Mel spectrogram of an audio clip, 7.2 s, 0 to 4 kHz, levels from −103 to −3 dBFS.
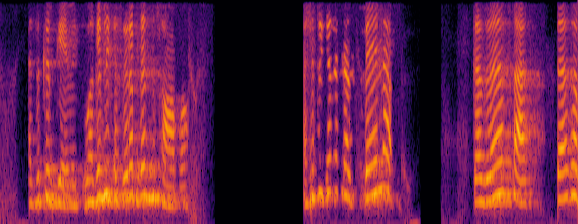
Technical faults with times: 0.00-0.36 comfort noise in place of the background
2.36-3.80 comfort noise in place of the background
4.46-4.50 sound dropped by the voice detector
5.02-5.92 comfort noise in place of the background
6.82-6.98 comfort noise in place of the background
6.96-6.98 onset clipped by the voice detector

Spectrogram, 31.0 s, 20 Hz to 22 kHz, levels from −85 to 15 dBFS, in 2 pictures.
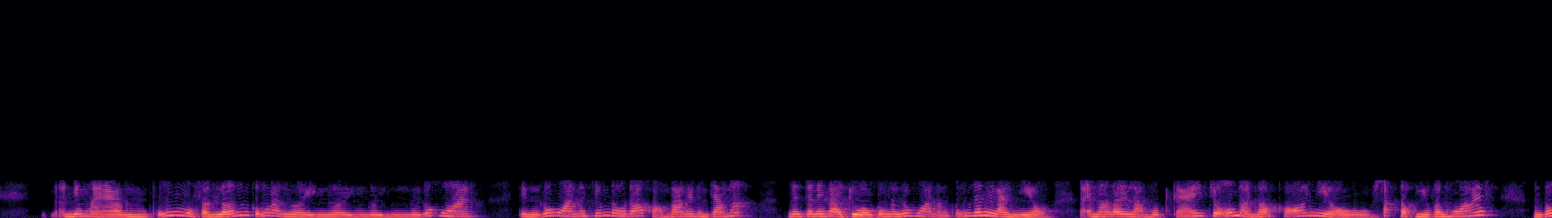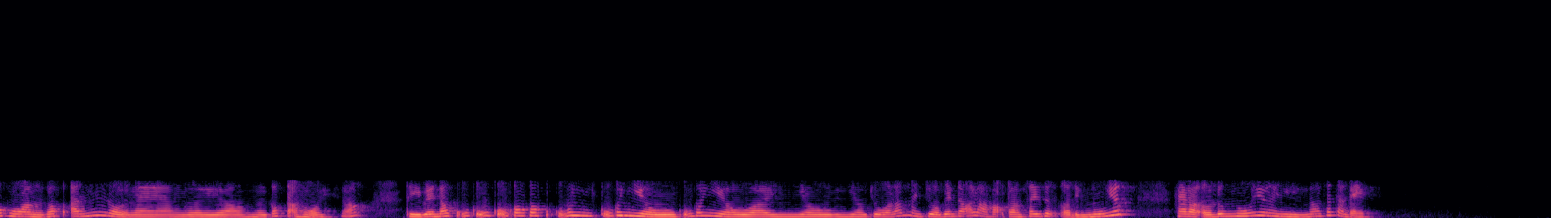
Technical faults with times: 0.00-31.03 G.729 codec

